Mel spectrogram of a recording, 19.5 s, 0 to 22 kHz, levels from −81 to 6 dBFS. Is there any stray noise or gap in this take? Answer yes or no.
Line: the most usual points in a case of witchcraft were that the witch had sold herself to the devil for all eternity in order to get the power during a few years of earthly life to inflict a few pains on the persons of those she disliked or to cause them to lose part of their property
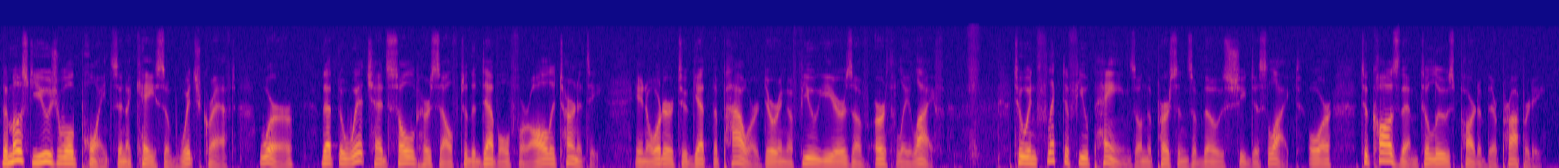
yes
